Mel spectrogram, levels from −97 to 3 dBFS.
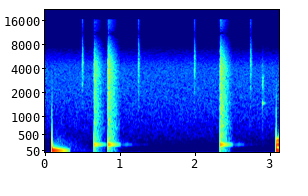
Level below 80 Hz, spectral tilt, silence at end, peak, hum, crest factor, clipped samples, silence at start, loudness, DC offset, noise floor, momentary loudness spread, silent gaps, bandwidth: -30 dBFS; -6.5 dB/octave; 0 s; -6 dBFS; none; 22 dB; under 0.1%; 0.1 s; -31 LUFS; under 0.1%; -61 dBFS; 25 LU; none; 8.8 kHz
